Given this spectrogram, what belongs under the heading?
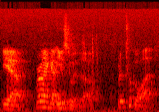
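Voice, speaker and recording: A man's voice: on the high side, lively intonation, moderate pace, creaky, fairly bright tone. A man playing a polite, bookish fifteen-year-old outsider with an earnest, wordy manner in a staged play reading. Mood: reflective. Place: large echoey indoor room, distant microphone. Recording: echoey room from far off, faint noise.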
